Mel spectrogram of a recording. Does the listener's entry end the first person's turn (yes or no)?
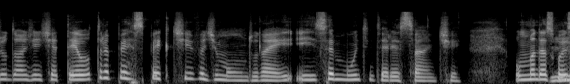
yes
